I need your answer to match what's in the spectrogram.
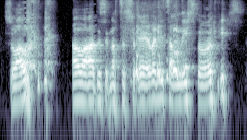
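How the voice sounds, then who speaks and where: A man's voice: on the high side, moderate pace. Young-ish male podcast host, easygoing questions, faint background noise. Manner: brief backchannel replies, relaxed questions. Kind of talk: casual podcast interview.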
